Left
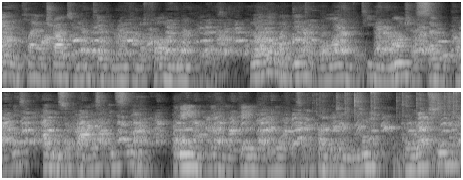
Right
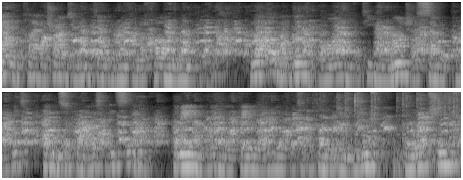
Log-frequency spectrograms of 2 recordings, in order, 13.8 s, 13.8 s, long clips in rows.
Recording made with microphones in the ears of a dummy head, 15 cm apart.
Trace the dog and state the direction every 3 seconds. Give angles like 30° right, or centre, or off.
70° right, 20° right, 10° left, 10° left, 10° left.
